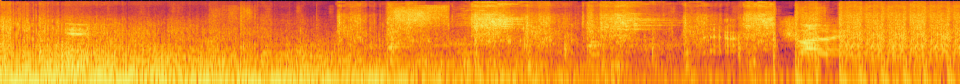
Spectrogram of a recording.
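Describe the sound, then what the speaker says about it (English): A grenade fired in the action role-playing game Vampire: The Masquerade – Bloodlines bursts into a heavy, loud boom with a long rumbling tail, followed by sharper crackling hits as it fades. "Excuse me if I launch a grenade in here."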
